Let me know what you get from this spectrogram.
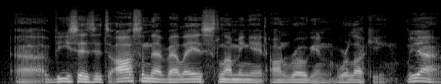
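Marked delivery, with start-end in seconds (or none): none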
